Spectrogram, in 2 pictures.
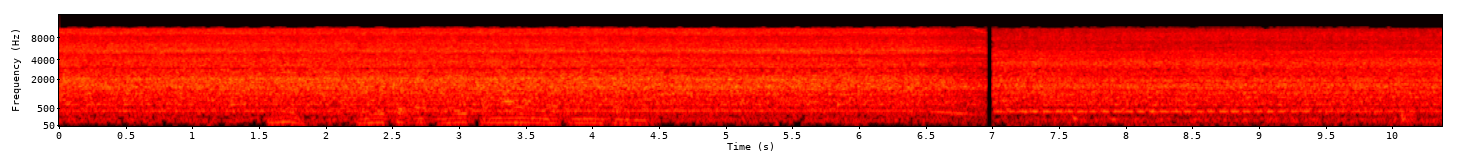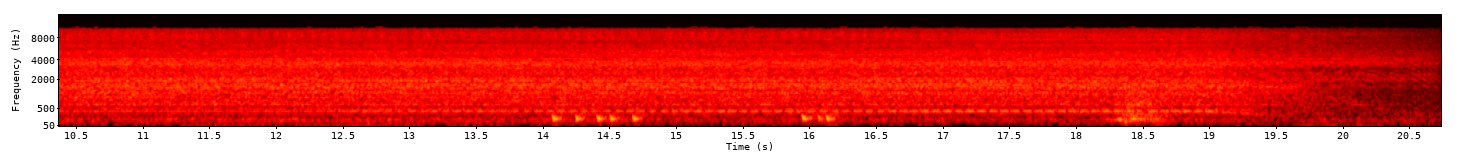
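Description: Power drill running steadily at about 550 RPM, driving an impeller in a water tank: a steady motor whine over water churning. The sound breaks off sharply about seven seconds in, then runs on steadily and fades near the end.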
